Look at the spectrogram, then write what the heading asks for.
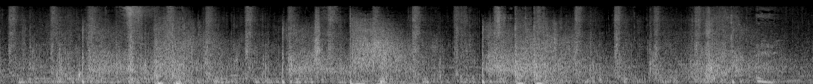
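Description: Rapid gunfire in an exchange of fire in snow among rocks: many loud, sharp shots and bursts crackle without pause, dense and overlapping, with no voices.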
